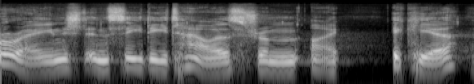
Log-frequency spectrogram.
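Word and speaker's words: IKEA: in CD Towers from I ikia as I think you're meant to pronounce it which I don't think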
